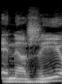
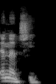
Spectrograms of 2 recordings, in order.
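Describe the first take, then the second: First: The word has a French pronunciation. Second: The word has an English pronunciation. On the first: "wenn man das Französisch ausspricht, dann ist es Energie" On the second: "alle Moderatoren auf dem Sender und so sagen ja Energy"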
